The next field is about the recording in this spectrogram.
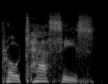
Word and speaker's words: prothesis: As a matter of fact, in Greek, the word purpose is pronounced prothesis, which means to be prepared in advance.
